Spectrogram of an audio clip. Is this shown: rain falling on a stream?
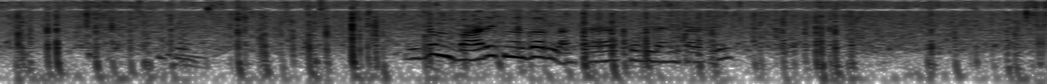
yes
